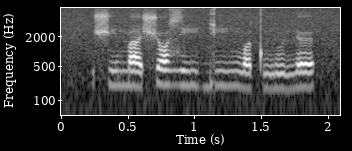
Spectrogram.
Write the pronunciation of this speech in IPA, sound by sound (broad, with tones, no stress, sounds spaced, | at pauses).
ʃ i˦ m a˦ ʃ ɔ˦ z iː˦ ɡ iː˦ ŋ ɔ˨ t ŋ ũ˨ n ə˧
